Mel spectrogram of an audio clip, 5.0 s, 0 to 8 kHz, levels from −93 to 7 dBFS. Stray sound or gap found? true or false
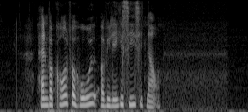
false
